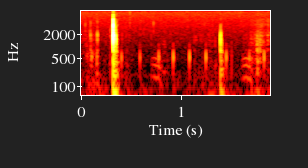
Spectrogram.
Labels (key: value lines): label: biophony, knock croak
recorder: SoundTrap 300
